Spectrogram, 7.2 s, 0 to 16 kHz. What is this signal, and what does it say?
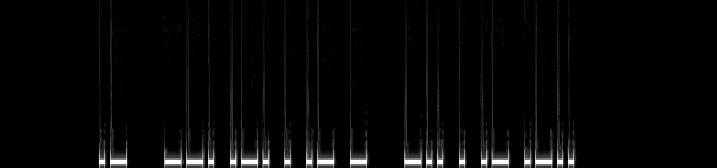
Morse code, heard as a keyed tone, about 22 wpm, 700 Hz. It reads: A GREAT DEAL
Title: Sets of 3 Words 22wpm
